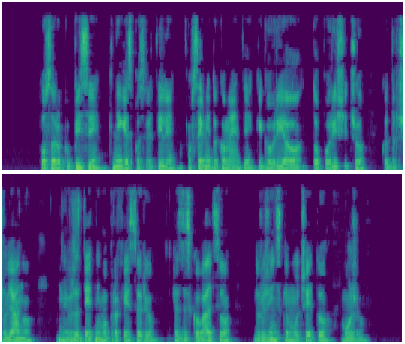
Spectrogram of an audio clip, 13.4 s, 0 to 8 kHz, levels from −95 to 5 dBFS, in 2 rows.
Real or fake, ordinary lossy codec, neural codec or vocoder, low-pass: real; MP3, 48 kbps; none; 7.2 kHz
